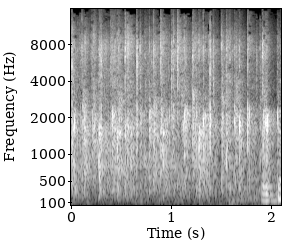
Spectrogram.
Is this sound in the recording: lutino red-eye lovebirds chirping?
no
